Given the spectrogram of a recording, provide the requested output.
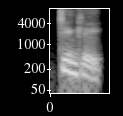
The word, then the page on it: tingly: Indian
